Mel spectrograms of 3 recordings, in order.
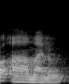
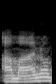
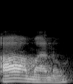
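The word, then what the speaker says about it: amano: लोरो आ मानो, अमानो भी कई लोग कह देते हैं, अमानो गलत है, आ मानो, ठीक है।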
